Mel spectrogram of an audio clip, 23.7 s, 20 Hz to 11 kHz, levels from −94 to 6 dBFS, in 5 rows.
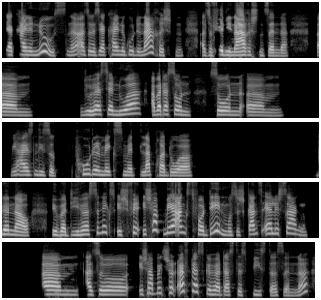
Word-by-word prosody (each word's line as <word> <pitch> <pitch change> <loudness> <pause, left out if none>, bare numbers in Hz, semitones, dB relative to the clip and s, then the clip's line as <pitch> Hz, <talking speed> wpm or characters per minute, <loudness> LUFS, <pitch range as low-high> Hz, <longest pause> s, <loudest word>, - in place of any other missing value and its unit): ja 225 - +6
keine 220 -2 +3
News, 235 - -1
ne? 215 +4 -4
Also, 225 -1 -2
das 205 - -3
ist - - -13
ja 205 -2 0
keine 230 -1 -1
gute 220 -3 -6
Nachrichten, 195 - 0 0.2
also 195 0 -6
für 230 - +5
die 210 -1 +2
Nachrichtensender. 190 -5 +3 0.4
Ähm, 195 -2 +2 0.7
du 220 +2 -2
hörst 250 +2 +2
ja 245 -2 +3
nur 265 +7 +3
aber 240 +3 +4
dass 245 0 -1
so 250 -2 +2
'n 205 -3 -8 0.3
so 230 -1 +2
'n 215 -2 -6
ähm, 185 -2 -5 0.7
wie 210 +3 -8
heißen 220 0 -1
diese, 190 -3 -5 0.3
Pudelmix 245 -6 -3
mit 195 -1 -5
Labrador? 185 -3 0 1.9
Genau, 220 -8 +4 0.3
über 215 -2 +3
die 210 +1 -5
hörst 245 +3 0
du - - -6
nix. 365 -1 -6
Ich 220 0 -4
fi 335 -3 0
ich 255 - -6
habe - - +4
mehr 360 +3 +7
Angst 350 -3 +1
vor 240 -3 +2
denen, 335 - +2
muss 205 -1 -8
ich 200 - -11
ganz 260 +4 +1
ehrlich 290 0 -1
sagen. 275 -11 -1 0.8
Ähm, 235 -2 +4
also, 235 -1 +1 0.2
ich 250 +4 -7
habe 300 +1 0
jetzt 320 - -8
schon 325 0 -2
öfters 400 -1 +2
gehört, 235 -4 0
dass 210 0 -2
das 210 -3 -9
Biester 220 -5 -9
sind, 180 -2 -12
ne? 235 - -2
220 Hz, 165 wpm, -24 LUFS, 200-250 Hz, 1.9 s, mehr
